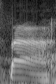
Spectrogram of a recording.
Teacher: Bukan mustaqim to, bukan to tapi ta. Huruf ta huruf tipis.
